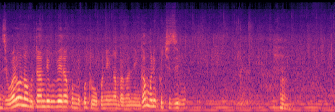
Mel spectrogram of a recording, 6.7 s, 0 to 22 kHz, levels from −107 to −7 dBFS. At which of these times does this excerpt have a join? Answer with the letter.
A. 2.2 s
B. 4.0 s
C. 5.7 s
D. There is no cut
D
